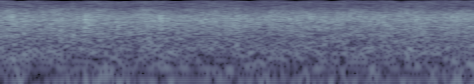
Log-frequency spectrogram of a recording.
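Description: Dense, steady applause from an audience greeting a performer coming onto the stage, a continuous wash of clapping with an even loudness throughout and no distinct pauses.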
